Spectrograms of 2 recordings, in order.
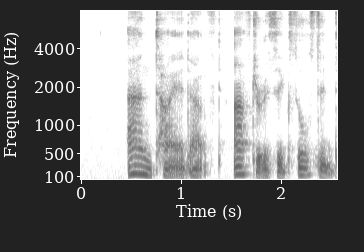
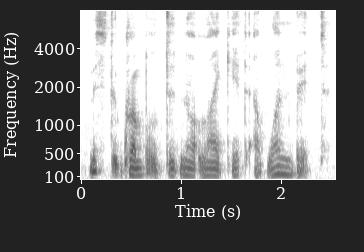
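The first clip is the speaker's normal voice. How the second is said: ordinary delivery, nothing marked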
